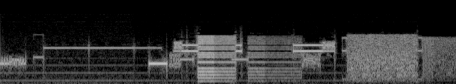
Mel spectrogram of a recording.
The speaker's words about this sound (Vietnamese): Sau vài tiếng tút tút là một giọng nữ quen thuộc.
